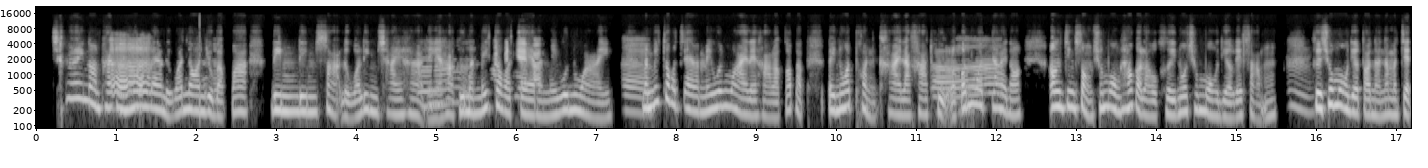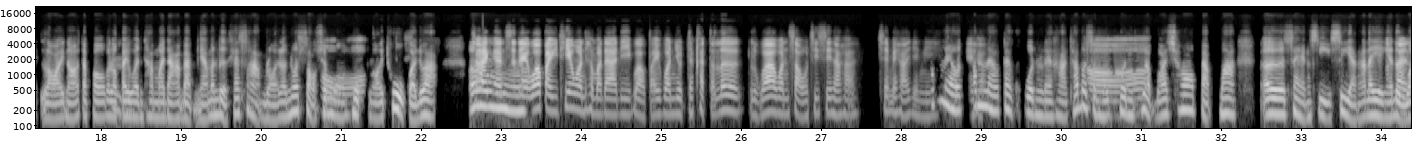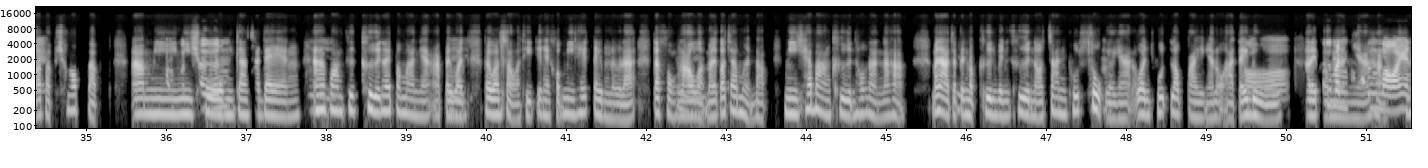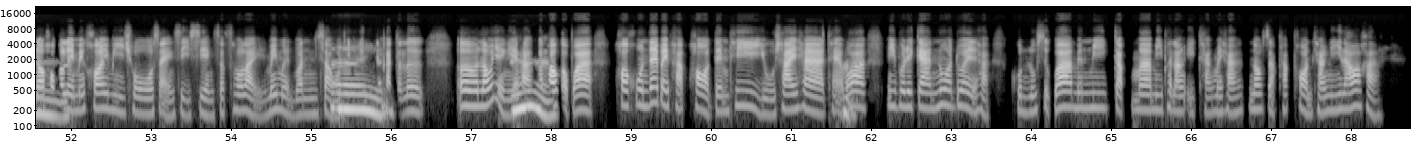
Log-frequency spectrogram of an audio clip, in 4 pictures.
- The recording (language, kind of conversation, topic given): Thai, podcast, การพักผ่อนแบบไหนช่วยให้คุณกลับมามีพลังอีกครั้ง?
- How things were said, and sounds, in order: laughing while speaking: "เออ"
